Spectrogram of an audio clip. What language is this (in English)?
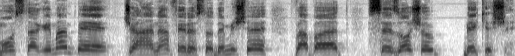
Persian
